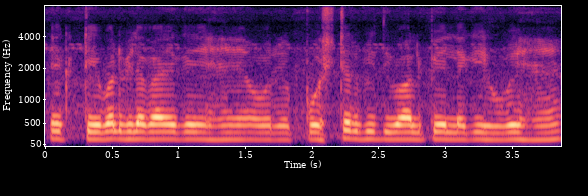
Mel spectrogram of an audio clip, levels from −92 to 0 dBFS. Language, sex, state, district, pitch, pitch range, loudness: Hindi, male, Jharkhand, Deoghar, 155 Hz, 150-160 Hz, -15 LUFS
